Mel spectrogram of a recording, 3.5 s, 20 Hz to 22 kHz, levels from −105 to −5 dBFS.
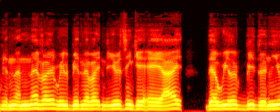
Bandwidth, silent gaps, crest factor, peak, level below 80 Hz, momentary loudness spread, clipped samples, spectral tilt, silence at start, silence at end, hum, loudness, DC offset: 7.8 kHz; none; 12 dB; -12 dBFS; -70 dBFS; 3 LU; under 0.1%; -7.5 dB/octave; 0 s; 0 s; none; -24 LUFS; under 0.1%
